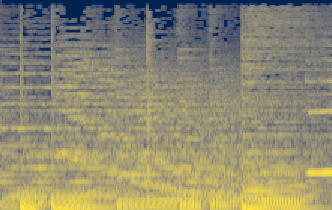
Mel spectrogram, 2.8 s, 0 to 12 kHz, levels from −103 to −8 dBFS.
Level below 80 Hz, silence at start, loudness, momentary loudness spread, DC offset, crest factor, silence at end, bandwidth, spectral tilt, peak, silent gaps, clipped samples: -20 dBFS; 0 s; -17 LUFS; 3 LU; under 0.1%; 12 dB; 0 s; 11.5 kHz; -6 dB/octave; -2 dBFS; none; under 0.1%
